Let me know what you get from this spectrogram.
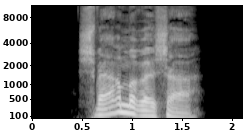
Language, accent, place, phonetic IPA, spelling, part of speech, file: German, Germany, Berlin, [ˈʃvɛʁməʁɪʃɐ], schwärmerischer, adjective, De-schwärmerischer.ogg
- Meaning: 1. comparative degree of schwärmerisch 2. inflection of schwärmerisch: strong/mixed nominative masculine singular 3. inflection of schwärmerisch: strong genitive/dative feminine singular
